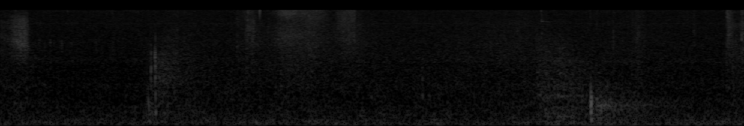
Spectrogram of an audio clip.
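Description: A heavy book thumps softly onto a table.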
